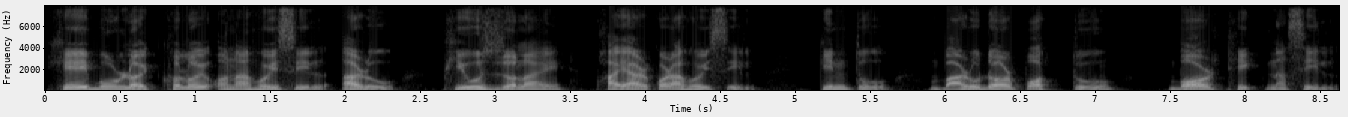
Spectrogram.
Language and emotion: Assamese, neutral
